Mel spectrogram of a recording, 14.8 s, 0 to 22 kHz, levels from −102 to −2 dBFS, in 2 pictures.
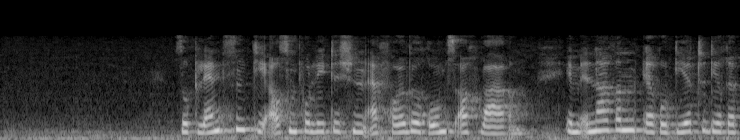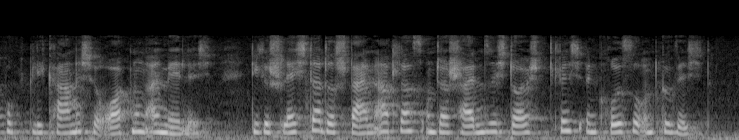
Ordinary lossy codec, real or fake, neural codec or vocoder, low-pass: none; fake; codec, 16 kHz, 4 kbps, FreqCodec, larger model; none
